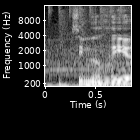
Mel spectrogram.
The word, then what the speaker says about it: Simu Liu: Simu Liu, that's how it's pronounced.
